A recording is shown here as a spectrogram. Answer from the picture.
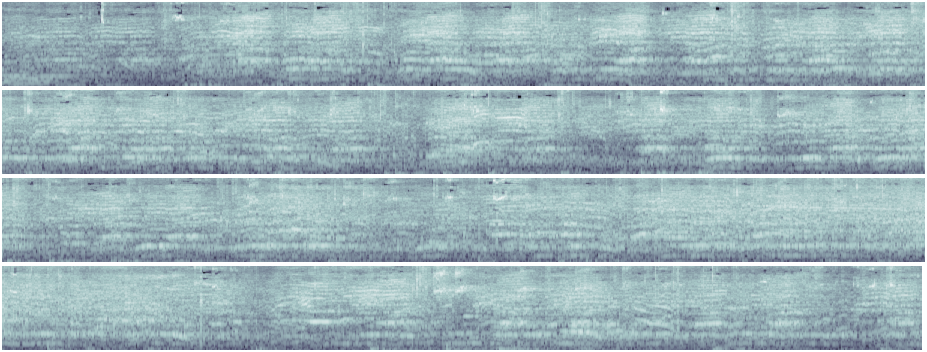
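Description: Basketball being dribbled and bouncing on a hardwood gym floor during live play, over crowd voices echoing in a large gym.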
